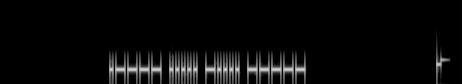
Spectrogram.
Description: Morse code, heard as a keyed tone, about 40 wpm, 700 Hz. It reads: 1560
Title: Numbers - Contest Style - 4-Digit 40wpm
